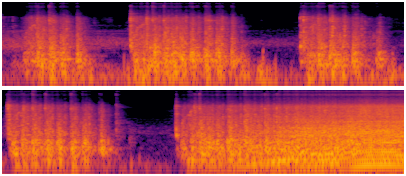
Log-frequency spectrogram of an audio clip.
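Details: Homemade reel mower rebuilt with a different motor and an added oil reservoir, at first fire-up: rough, rapid popping in short bursts that catches and settles into a steady run: normal running.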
